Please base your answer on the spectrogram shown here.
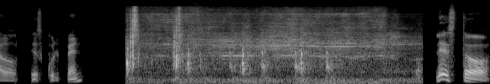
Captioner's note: construction sounds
